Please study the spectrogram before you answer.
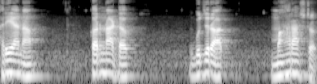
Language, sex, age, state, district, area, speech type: Marathi, male, 45-60, Maharashtra, Buldhana, rural, spontaneous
